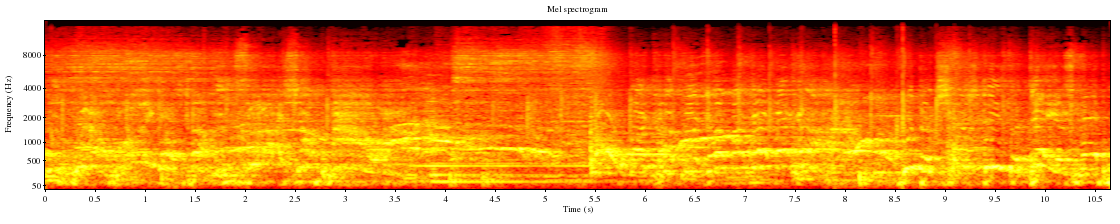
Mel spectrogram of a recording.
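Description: Church music with a man singing or chanting over it, the congregation calling out. A low held chord sounds for about a second and a half near the middle.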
